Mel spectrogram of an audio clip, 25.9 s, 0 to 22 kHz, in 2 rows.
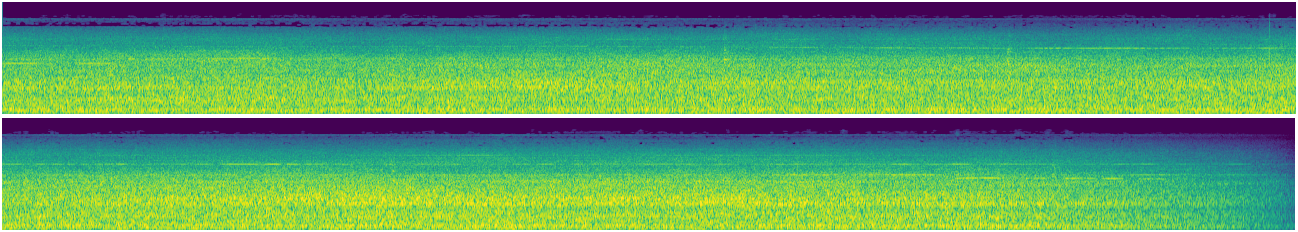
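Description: Boeing 737-800's CFM56-7B jet engines running at low power as the airliner rolls along after landing: a steady jet rush with a faint high whine, a little louder midway, fading out near the end.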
